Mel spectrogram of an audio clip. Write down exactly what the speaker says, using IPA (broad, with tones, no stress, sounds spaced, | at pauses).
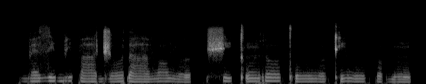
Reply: b ɛ˨˦ z i˦ b i˦ p aː˨ d͡ʒ oː˨˦ ɗ aː˨ β ɔ˦ β ʊ˨ | ʃ i˨˦ kʼ ũ˨ r oː˦ kʼ uː˨ w ʊ˨ kʼ i˦ w uː˨ k͡p o˨ ɡ͡b ũ˨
